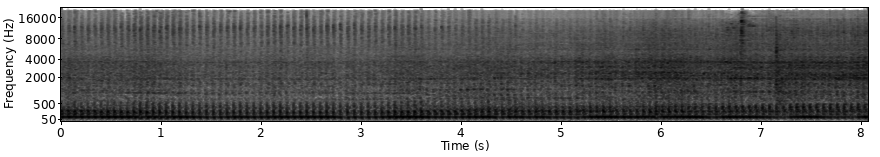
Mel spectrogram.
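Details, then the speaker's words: Suzuki LTZ 400 quad first start after top-end rebuild (new cam chain, piston rings, re-shimmed intake valves, oil hoses): fires right up, steady even single-cylinder idle thump, previous ticking gone. "So as you can see, that fired pretty much right up. In my experience, after a top end rebuild, I've had to crank on the engine to get it to fire for a little while. But sure enough, she fired right up."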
